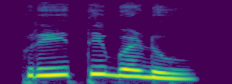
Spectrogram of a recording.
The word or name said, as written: ಪ್ರೀತಿಬಡು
